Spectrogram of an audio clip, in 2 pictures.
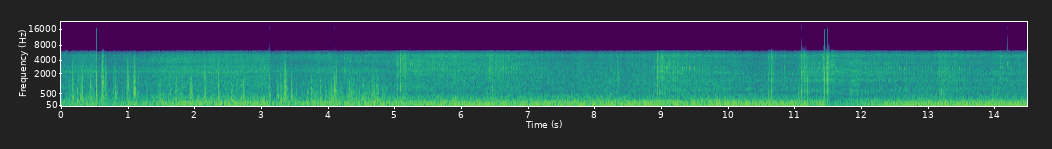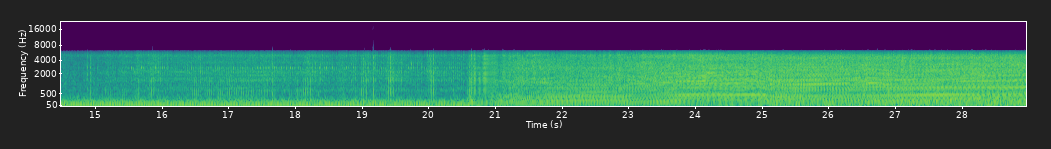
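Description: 1974 Oldsmobile Omega's engine heard from inside the car, running steadily at cruise for about twenty seconds. Then it is given full throttle: the pitch climbs, drops at a gear change a few seconds later, and climbs again as the car accelerates hard.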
